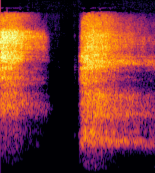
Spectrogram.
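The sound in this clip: A deep breath drawn in and then let out, heard as two breathy rushes of air split by a short silent pause, with the exhale longer and steady before easing off.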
